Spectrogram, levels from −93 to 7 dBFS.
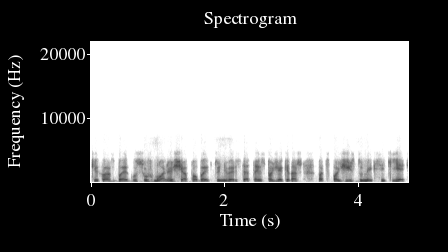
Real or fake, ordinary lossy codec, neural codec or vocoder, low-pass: real; Opus, 24 kbps; none; 7.2 kHz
